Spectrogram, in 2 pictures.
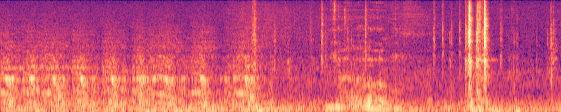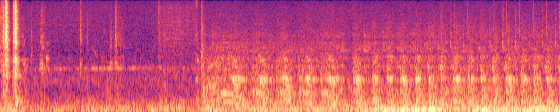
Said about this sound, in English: Kind of a weird cadence with the engine there.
